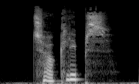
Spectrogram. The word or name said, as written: tåclips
